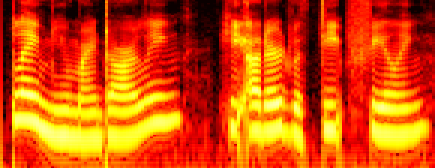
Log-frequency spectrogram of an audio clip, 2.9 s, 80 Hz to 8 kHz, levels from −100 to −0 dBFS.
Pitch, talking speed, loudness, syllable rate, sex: 225 Hz, 185 wpm, -18 LUFS, 5.5 syllables/s, female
